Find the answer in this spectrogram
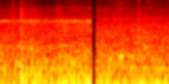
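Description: Busy crowd hubbub with a low rumble inside a temple. A single high steady ringing tone runs for about the first second, then the sound cuts off abruptly for an instant and similar crowd noise carries on.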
